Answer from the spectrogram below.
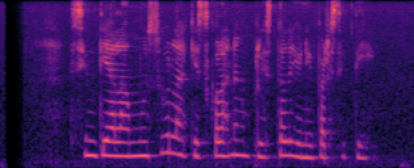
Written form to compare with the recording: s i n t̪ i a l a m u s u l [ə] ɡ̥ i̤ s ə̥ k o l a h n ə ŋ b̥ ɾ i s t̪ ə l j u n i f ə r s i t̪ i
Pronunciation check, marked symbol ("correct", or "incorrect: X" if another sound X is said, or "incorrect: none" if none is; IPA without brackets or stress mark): incorrect: a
